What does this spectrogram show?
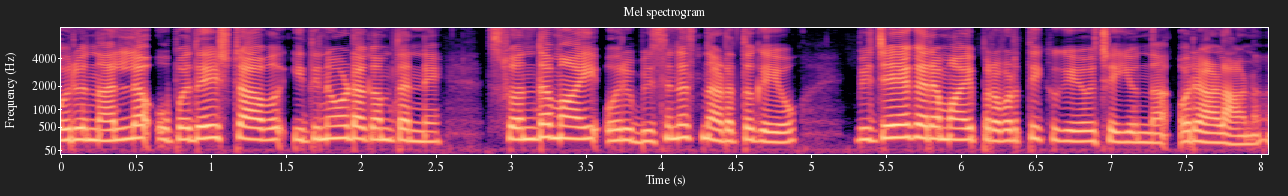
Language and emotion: Malayalam, neutral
